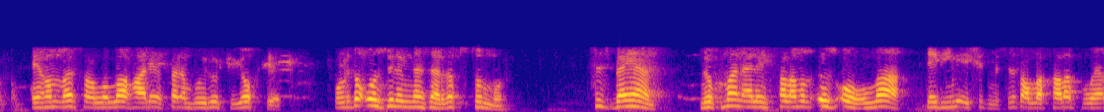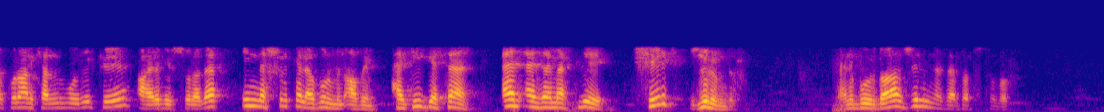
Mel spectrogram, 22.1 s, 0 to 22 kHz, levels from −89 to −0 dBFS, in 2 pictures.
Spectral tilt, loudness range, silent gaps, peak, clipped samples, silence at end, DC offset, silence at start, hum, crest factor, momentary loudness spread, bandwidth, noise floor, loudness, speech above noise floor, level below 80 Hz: -4.5 dB/octave; 5 LU; none; 0 dBFS; under 0.1%; 1 s; under 0.1%; 0.3 s; none; 18 dB; 15 LU; 4 kHz; -70 dBFS; -17 LUFS; 53 dB; -60 dBFS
